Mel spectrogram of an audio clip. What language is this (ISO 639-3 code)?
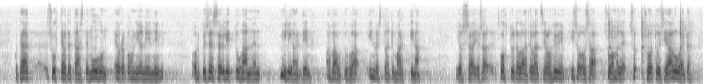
fin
